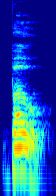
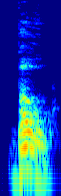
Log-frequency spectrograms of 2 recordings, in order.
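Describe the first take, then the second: Both takes have the same delivery.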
